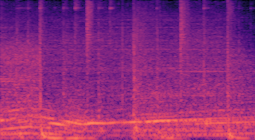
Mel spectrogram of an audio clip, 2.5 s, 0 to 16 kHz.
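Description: A Ferrari 488 GTB lapping the Fiorano track, its engine note rising steadily under load in a loud, sustained drone with brief sharper bursts, no talk.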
